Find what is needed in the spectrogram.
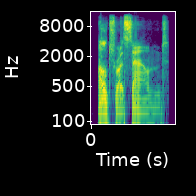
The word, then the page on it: ultrasound: British English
